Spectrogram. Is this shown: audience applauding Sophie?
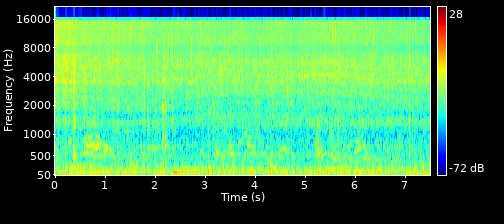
no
